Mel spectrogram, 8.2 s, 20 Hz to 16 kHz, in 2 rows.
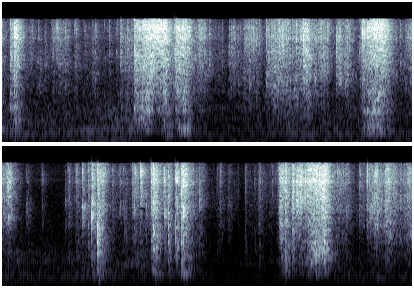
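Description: Packing tape being peeled off a 3D printer's door and plastic film in several separate rasping pulls, with plastic wrap crinkling between them.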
